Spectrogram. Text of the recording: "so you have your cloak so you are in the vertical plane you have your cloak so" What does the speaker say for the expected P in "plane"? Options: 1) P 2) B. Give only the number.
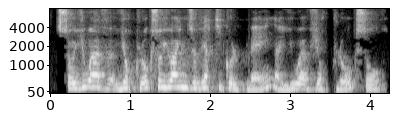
1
